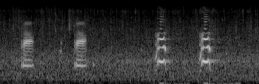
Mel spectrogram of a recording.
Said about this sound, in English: This frog sounds like a duck.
